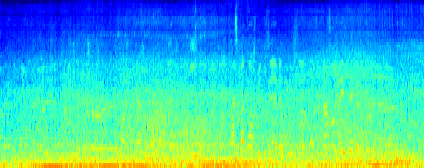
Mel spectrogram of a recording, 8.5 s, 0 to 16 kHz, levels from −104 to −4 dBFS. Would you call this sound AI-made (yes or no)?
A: no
